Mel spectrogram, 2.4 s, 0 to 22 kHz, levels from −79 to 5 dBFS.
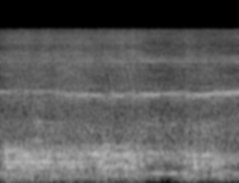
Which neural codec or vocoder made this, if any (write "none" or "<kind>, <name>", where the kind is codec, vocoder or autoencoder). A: autoencoder, DAC-VAE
